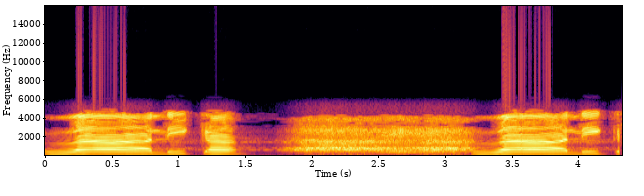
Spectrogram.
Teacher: ذال کو نرمی کے ساتھ ادا کرنا ہے، اس میں بالکل سیٹی کی آواز پیدا نہ ہو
